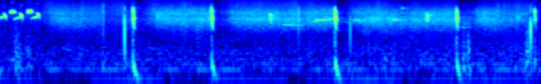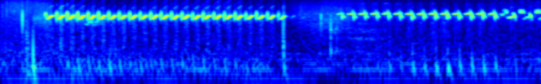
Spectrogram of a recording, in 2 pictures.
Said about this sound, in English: Although most juncos leave our area in winter, they do start returning in February, when they begin singing their territorial song.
